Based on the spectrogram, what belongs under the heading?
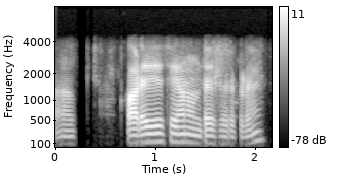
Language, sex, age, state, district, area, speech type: Telugu, male, 30-45, Andhra Pradesh, Alluri Sitarama Raju, rural, conversation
